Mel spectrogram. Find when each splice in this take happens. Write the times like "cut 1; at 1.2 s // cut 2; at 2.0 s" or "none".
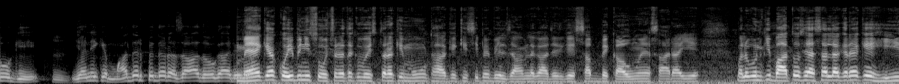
cut 1; at 2.4 s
